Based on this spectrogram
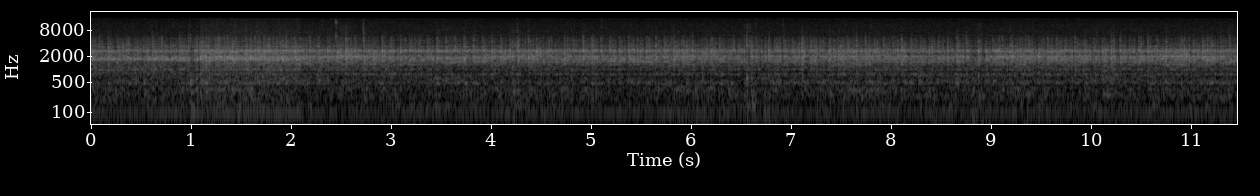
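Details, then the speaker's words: Newly assembled Tamiya Display Turntable Black on its first test spin. A faint, steady high-pitched gear whir with light rough ticking, suggesting noisy plastic drive gears. Owner dislikes the noise and may fix it later. "I must admit I'm not really into the sound made by the gears, but either I'll get used to this or I'll fix it somehow."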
